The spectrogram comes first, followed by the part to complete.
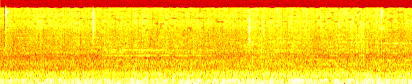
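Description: Steady low rumble of a car in motion on a city road, engine and tyre noise heard from inside the cabin.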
